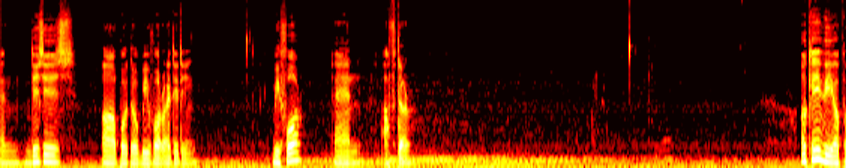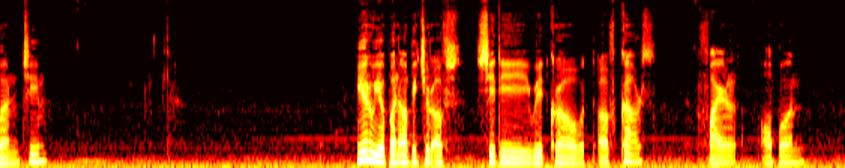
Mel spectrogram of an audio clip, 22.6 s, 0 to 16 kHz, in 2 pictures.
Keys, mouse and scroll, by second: 0.2 scroll up 2, 4.5 scroll down 2, 9.8 click, 12.3 click, 20.5 click, 21.2 click.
